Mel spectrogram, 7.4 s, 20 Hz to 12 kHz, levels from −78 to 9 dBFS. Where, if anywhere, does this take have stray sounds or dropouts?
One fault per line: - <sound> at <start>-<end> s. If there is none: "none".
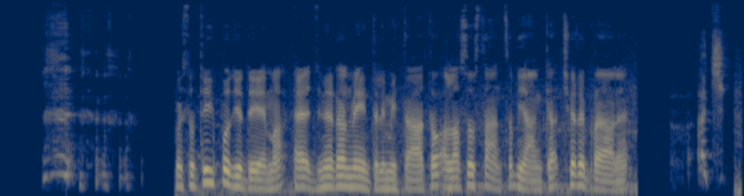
- laugh at 0.4-1.5 s
- sneeze at 6.7-7.3 s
